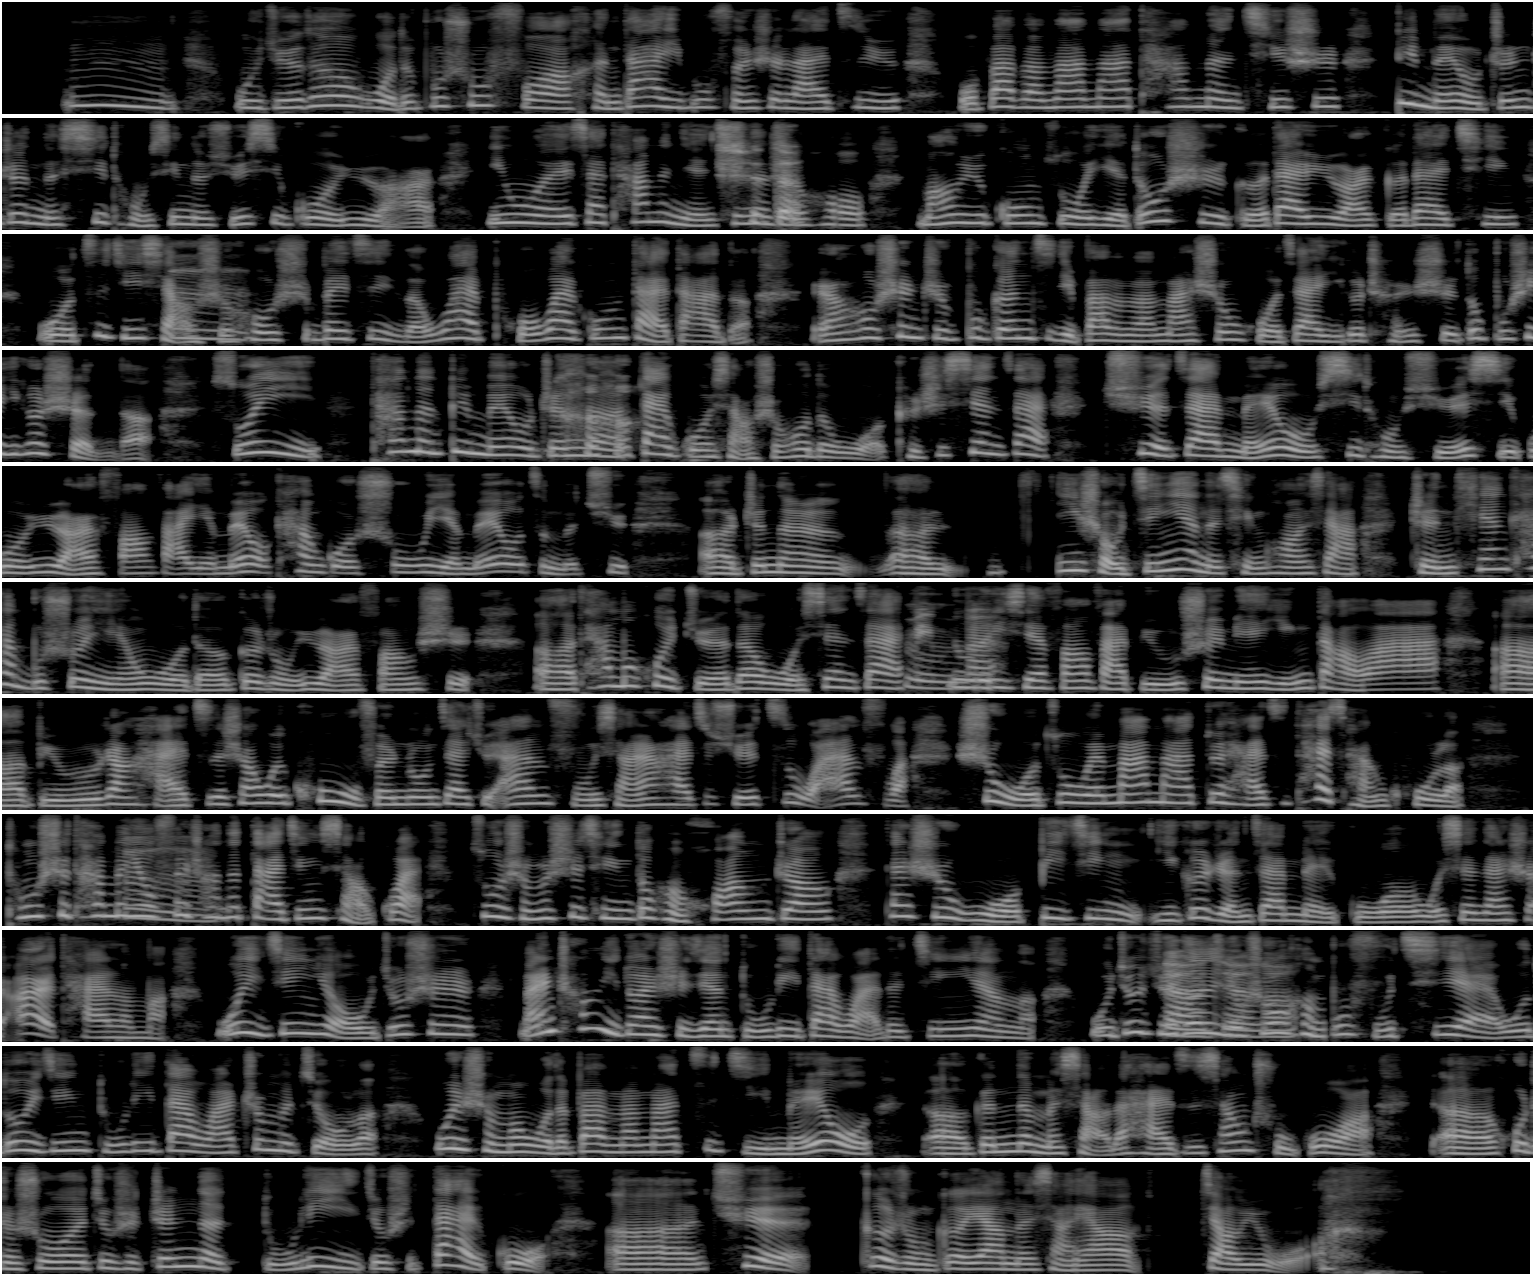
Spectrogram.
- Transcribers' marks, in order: laugh; other background noise; chuckle
- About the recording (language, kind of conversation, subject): Chinese, advice, 当父母反复批评你的养育方式或生活方式时，你该如何应对这种受挫和疲惫的感觉？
